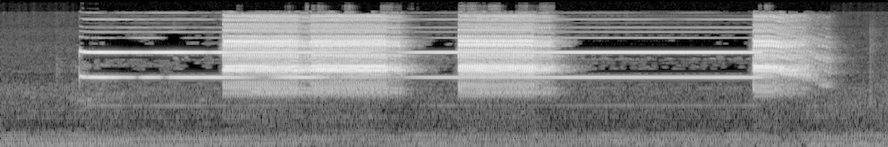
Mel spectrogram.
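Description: A fire alarm sounder tested during a maintenance walk test of a home smoke detector system, with three loud shrill electronic bursts separated by pauses over a steady high tone.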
